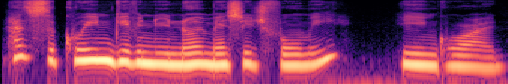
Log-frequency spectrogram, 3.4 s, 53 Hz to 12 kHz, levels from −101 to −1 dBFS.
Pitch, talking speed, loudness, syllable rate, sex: 205 Hz, 195 wpm, -13 LUFS, 5.4 syllables/s, female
